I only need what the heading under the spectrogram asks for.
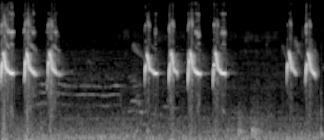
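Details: Bar-winged prinia, known as prenjak lumut, calling a rival, as lure and tutor audio: spaced, down-slurred sharp chirps, three, then four, then two, slower than a trill.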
